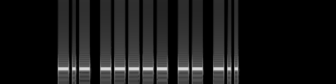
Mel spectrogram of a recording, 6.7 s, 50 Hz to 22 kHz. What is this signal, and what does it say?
Morse code, heard as a keyed tone, about 17 wpm, 700 Hz. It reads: K0MD
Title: Call Signs Repeated 3x - 17wpm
